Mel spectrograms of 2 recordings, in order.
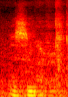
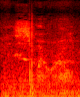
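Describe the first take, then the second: First: Said in the usual way. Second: Breathy whispered aside. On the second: Shown as a demonstration. Showing her room, first take whispered. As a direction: whisper it to yourself.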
